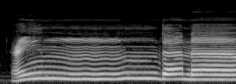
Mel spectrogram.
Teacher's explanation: نون ساکن پر اخفاء حقیقی ہوگا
